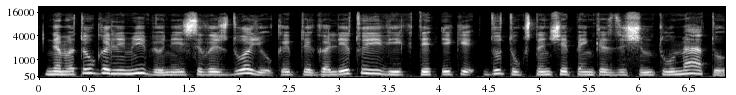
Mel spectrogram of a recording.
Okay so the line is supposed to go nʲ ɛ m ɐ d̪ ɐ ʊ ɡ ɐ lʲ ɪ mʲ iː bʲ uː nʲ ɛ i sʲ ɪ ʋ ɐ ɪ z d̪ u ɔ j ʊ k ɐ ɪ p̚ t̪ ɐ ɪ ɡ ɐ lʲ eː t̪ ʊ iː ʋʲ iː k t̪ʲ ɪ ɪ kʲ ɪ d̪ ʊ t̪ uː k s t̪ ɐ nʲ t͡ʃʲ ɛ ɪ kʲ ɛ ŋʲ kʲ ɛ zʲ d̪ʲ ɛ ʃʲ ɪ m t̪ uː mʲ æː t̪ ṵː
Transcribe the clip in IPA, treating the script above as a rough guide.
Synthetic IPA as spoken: nʲ ɛ m ɐ t̪ ɐ ʊ ɡ ɐ lʲ ɪ mʲ iː bʲ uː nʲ ɛ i sʲ ɪ ʋ ɐ ɪ z d̪ u ɔ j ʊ k ɐ ɪ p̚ t̪ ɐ ɪ ɡ ɐ lʲ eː t̪ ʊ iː ʋʲ iː k t̪ʲ ɪ ɪ kʲ ɪ d̪ ʊ t̪ uː k s t̪ ɐ nʲ t͡ʃʲ ɛ ɪ pʲ ɛ ŋʲ kʲ ɛ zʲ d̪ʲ ɛ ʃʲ ɪ m t̪ uː mʲ æː t̪ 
